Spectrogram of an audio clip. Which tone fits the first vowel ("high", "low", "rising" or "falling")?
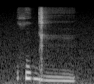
high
